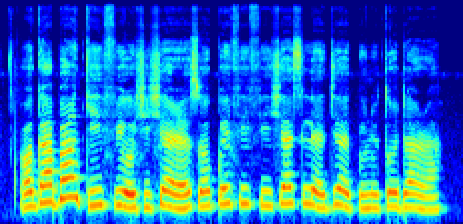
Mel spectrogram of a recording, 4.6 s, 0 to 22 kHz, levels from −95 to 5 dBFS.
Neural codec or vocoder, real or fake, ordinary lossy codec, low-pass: none; real; none; 19.8 kHz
